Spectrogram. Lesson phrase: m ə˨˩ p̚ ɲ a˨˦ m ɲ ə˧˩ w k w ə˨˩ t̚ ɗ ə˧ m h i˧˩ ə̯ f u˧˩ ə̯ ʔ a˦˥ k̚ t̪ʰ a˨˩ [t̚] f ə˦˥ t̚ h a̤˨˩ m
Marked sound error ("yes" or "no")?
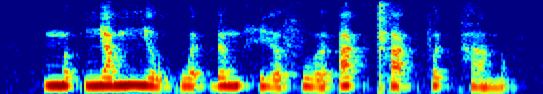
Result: yes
